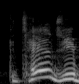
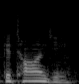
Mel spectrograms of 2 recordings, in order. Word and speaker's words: Ketanji: our first topic is tangie brown jackson am i saying it right angie i'm being told by a medical doctor it's katanji yeah which they say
